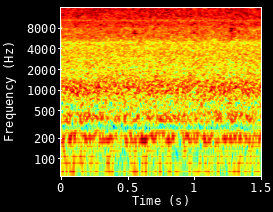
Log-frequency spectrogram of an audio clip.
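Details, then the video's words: Honey bees in a swarm landing at a backyard swarm trap; short stretch of dense, even low hum with a faint steady pitch band throughout. "Swarm of honey bees finds new home"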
